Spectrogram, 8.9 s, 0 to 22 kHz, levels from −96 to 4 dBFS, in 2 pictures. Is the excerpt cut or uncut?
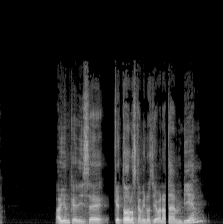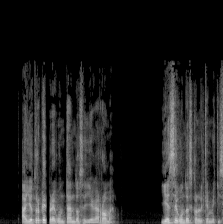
cut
